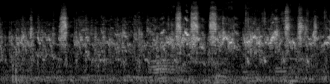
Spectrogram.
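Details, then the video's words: An aviary colony of budgerigars warbles busily: rapid high chirps, buzzy squeaks and a few louder squawks pile over one another without pause. "Beautiful Budgie singing and chirping sounds | Budgie parakeets sounds"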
